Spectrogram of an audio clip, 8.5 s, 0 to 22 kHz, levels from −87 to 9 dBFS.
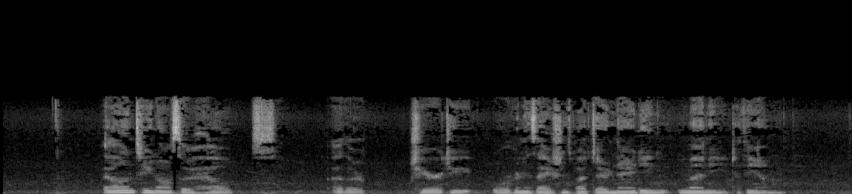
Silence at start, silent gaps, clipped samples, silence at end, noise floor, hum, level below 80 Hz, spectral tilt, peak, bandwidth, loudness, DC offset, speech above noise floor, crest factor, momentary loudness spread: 0.55 s; none; under 0.1%; 0.65 s; -57 dBFS; none; -58 dBFS; -3.5 dB/octave; 0 dBFS; 11.5 kHz; -25 LUFS; under 0.1%; 31 dB; 26 dB; 17 LU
